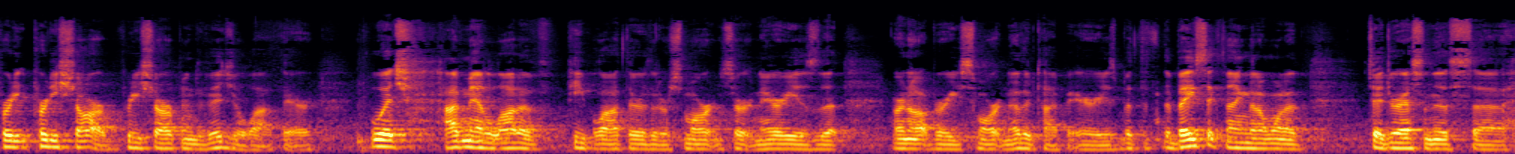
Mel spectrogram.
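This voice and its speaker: With audible room echo, a man speaks at a very deep, low pitch with ordinary pitch variation. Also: fairly quick pace. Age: 60s. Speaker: former pro bass angler and fishing YouTuber. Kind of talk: opinion monologue to camera. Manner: halting, with many fillers and restarts.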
